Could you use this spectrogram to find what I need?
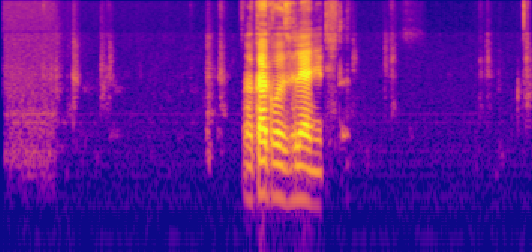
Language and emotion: Russian, neutral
